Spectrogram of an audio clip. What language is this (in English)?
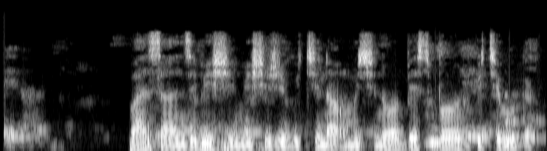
Kinyarwanda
